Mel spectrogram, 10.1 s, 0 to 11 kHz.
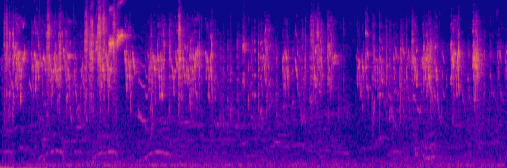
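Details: Budgerigars recorded on June 7, 2024, in Larkana, Sindh, giving busy squawking chatter, bursts of harsh and chirping notes running almost continuously with brief pauses.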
